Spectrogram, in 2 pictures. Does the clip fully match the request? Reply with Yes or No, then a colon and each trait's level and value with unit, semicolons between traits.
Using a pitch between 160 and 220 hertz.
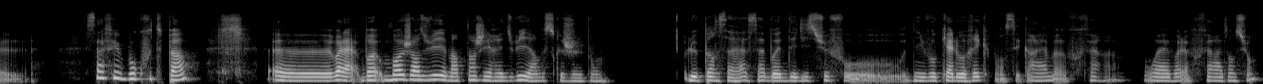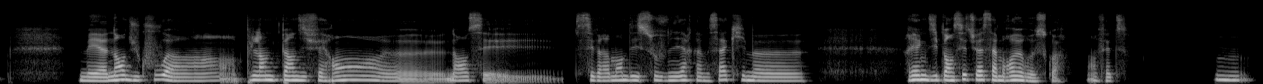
Yes: medium, 185 Hz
